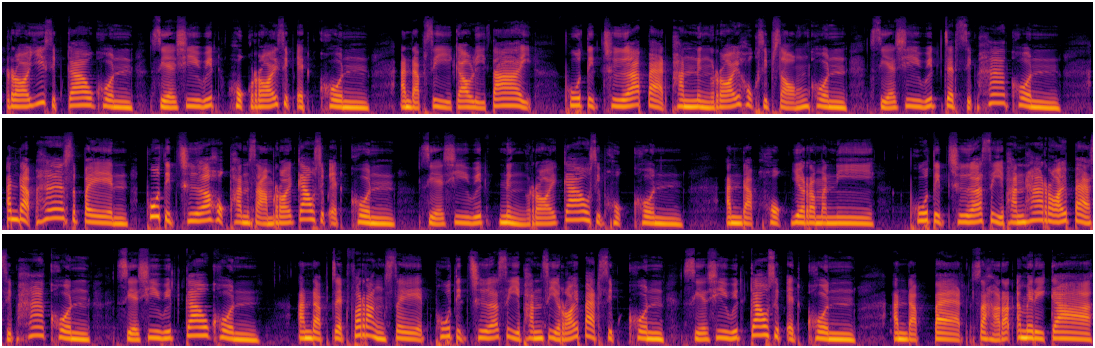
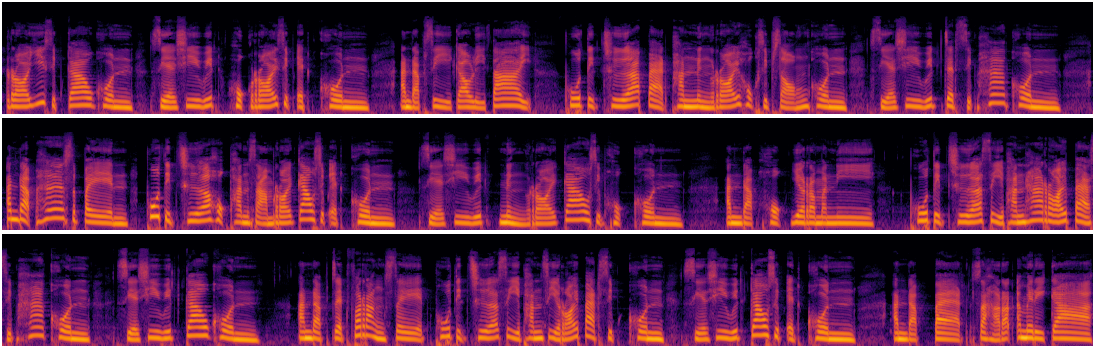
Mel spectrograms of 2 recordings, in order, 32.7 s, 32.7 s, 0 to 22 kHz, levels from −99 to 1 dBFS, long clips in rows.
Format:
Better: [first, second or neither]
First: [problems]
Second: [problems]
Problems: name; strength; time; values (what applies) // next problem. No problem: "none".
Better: neither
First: none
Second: none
